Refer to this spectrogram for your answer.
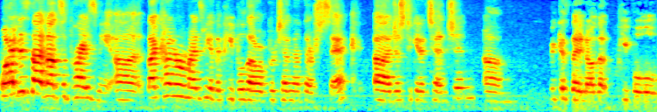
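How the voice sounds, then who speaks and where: A woman speaks with a high pitch and a bright, sharp tone. Her moderate pace carries very wide pitch swings. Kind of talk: casual chat. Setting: live stream. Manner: slurs words sometimes.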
